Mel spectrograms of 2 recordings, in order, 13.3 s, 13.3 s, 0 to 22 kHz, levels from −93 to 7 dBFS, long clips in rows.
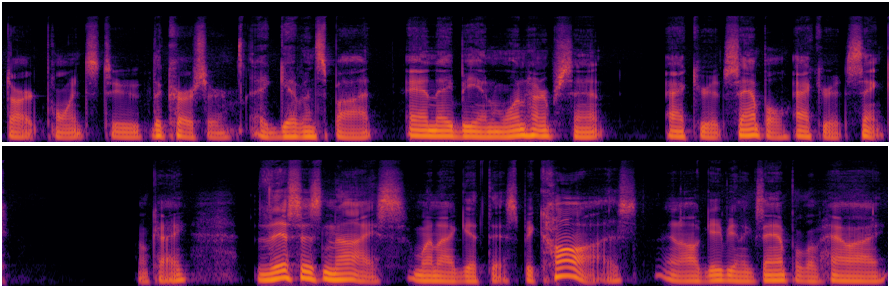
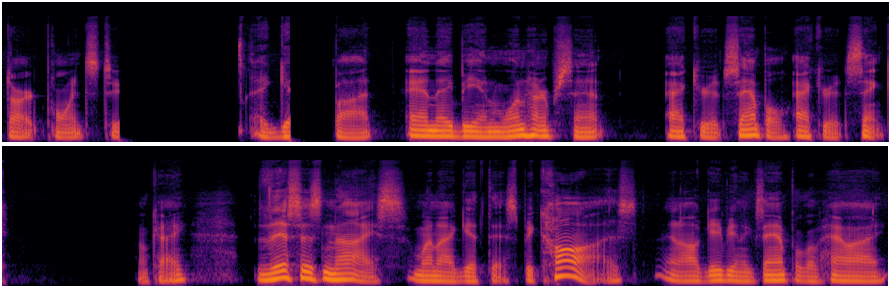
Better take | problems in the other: first | audio cutting out; at 1 s for 1 s and at 2 s

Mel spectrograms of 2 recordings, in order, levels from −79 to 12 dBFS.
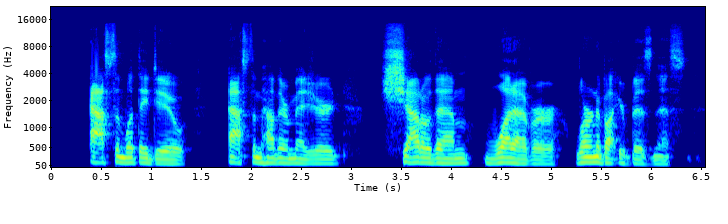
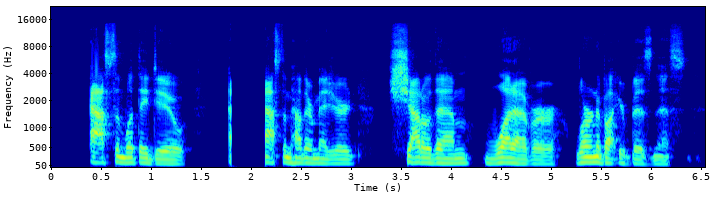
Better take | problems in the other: first | audio freezing; at 2 s

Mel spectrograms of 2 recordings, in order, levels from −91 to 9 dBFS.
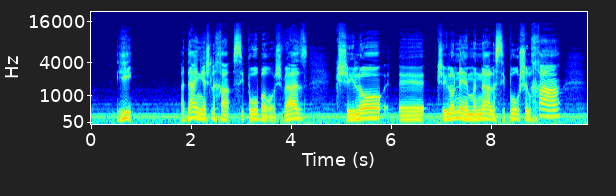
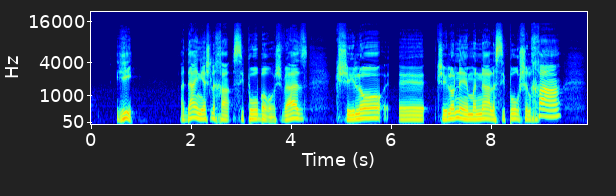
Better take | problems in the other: second | low rumble; faint; throughout; 25 dB below the speech

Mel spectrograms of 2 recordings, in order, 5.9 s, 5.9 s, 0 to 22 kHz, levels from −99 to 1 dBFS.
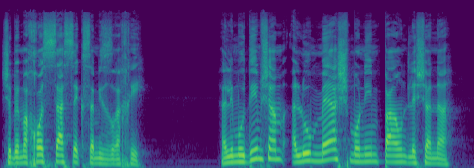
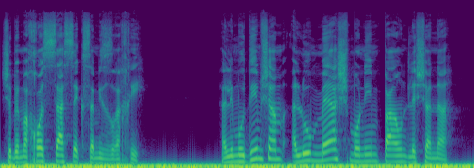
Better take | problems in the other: first | low rumble; noticeable; throughout; 20 dB below the speech

